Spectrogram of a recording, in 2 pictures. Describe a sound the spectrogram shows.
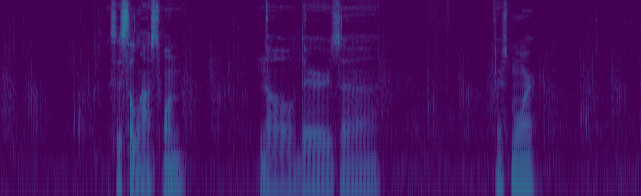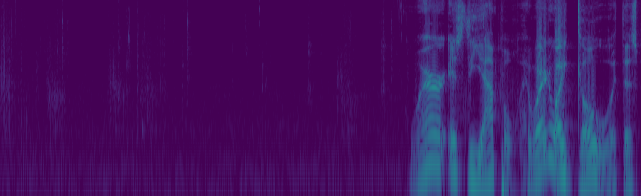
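Footsteps pad softly on grass and dirt.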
